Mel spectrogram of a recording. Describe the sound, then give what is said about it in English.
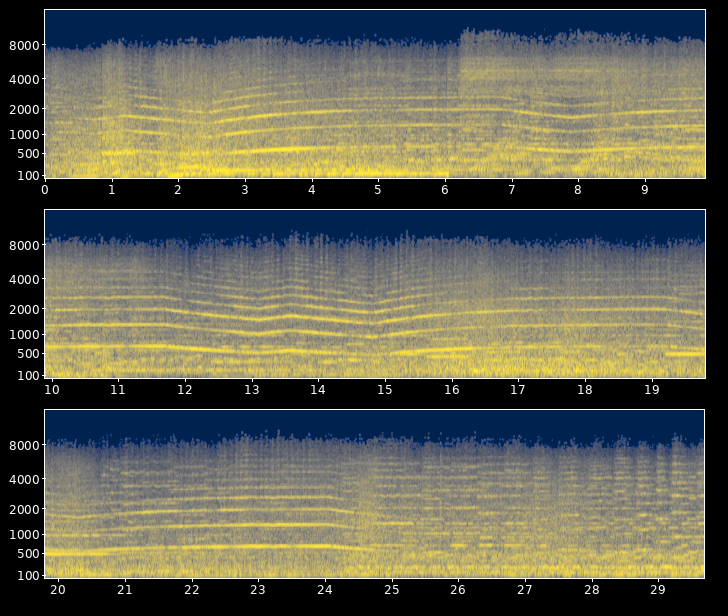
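Police car sirens from San Francisco Police Department squads sent out to parts of the countryside wail continuously, their tones sweeping up and down in overlapping cycles, loud for the whole stretch, with a steady rumble of traffic beneath and no voices. “Squads were sent to various parts of the countryside.”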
